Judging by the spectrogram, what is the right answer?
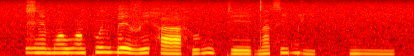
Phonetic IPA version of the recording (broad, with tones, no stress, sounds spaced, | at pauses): ɣ ɛ̃˧ b ɔ̃˧ w ɔ̃˧ kʷ ɛ̃˦ ɡ͡b ɛ˦˨ v e˦ h aː˨ h u˨˦ ŋ ə˨ k eː˨ d ã˧ s i˦ ɓ i˨ | m iː˨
